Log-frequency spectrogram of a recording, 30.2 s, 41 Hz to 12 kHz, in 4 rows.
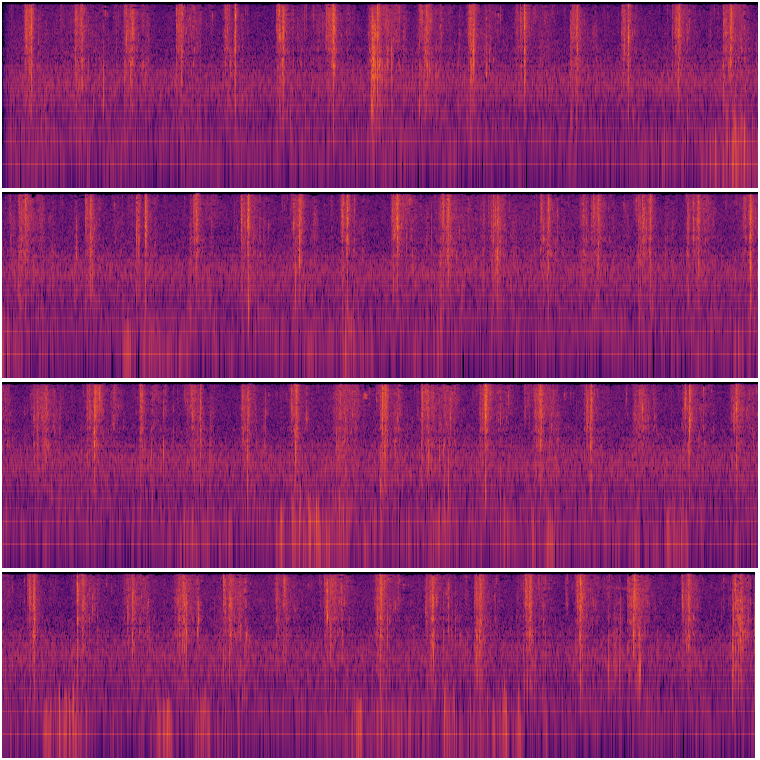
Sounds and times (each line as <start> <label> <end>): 0.0 footsteps splashing in small puddles and some mud 30.2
